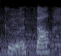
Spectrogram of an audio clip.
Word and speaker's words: Gesang: if you like to pronounce, but we can pronounce it as Gesang.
